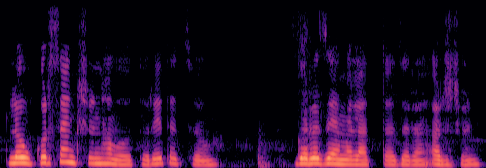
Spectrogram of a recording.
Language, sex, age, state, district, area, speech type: Marathi, female, 18-30, Maharashtra, Sangli, urban, spontaneous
